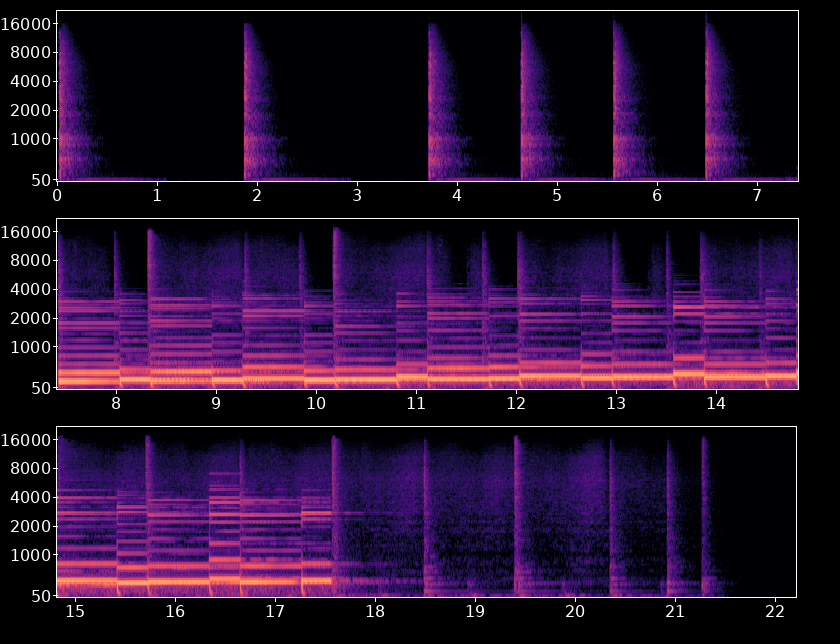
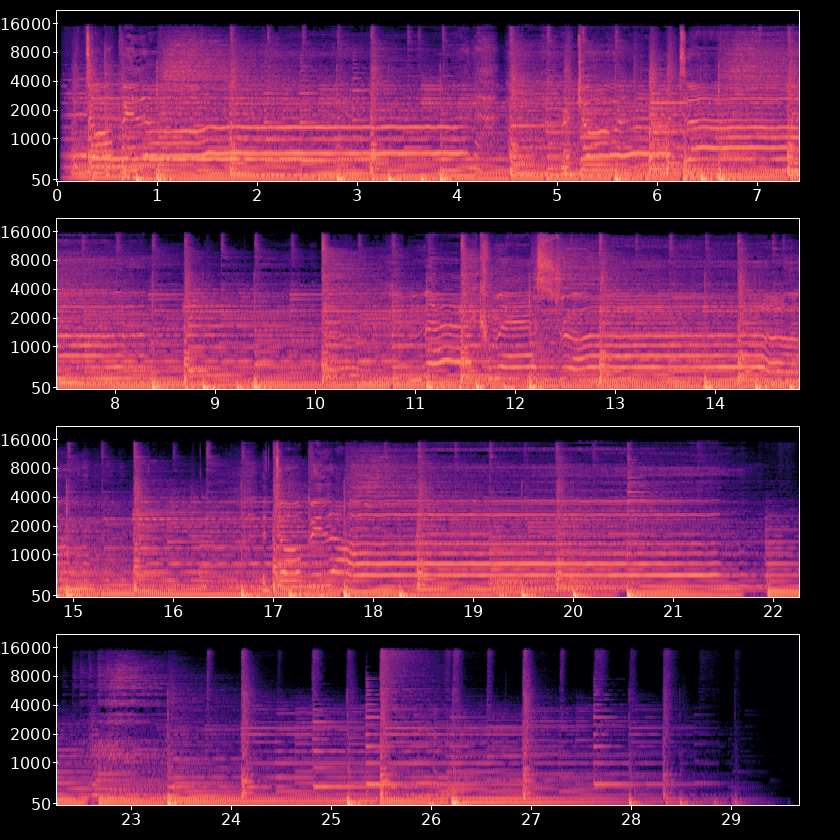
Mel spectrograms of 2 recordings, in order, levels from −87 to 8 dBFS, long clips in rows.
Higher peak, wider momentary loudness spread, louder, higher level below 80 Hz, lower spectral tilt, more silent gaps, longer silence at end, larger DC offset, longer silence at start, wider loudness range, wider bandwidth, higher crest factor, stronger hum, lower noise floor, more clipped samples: about the same, -2 dBFS vs 0 dBFS; first, 19 LU vs 10 LU; about the same, -14 LUFS vs -15 LUFS; second, -54 dBFS vs -20 dBFS; first, -7 dB/octave vs -5 dB/octave; neither; first, 2.75 s vs 0.6 s; neither; about the same, 0 s vs 0.05 s; first, 22 LU vs 7 LU; about the same, 16.5 kHz vs 15.5 kHz; about the same, 16 dB vs 14 dB; neither; first, -82 dBFS vs -57 dBFS; neither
